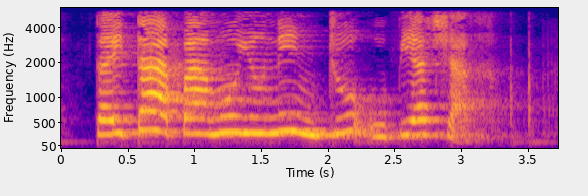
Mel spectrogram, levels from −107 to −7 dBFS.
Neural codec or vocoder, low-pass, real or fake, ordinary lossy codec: none; 5.4 kHz; real; AAC, 48 kbps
